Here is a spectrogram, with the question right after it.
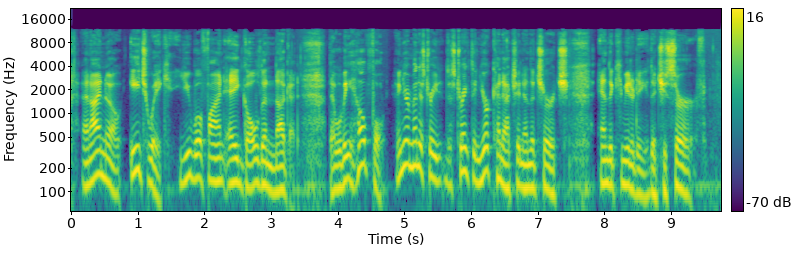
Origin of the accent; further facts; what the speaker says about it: Terre Haute, Indiana, United States; I was born in Terre Haute, Indiana, and I have served as an ordained elder in the Indiana Conference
